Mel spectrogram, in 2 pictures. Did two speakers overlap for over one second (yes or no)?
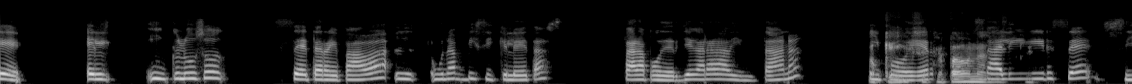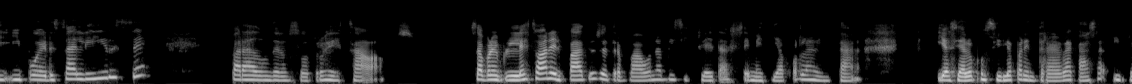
yes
